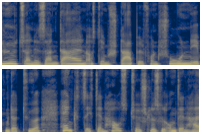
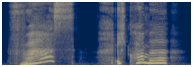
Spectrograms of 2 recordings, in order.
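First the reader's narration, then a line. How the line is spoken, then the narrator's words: Calling into phone. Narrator (German): ruft Peer ins Telefon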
